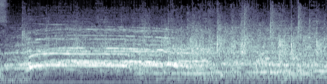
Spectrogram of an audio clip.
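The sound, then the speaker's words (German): A pub crowd in Berlin-Friedrichshain bursts into steady applause mixed with cheering, high whoops and shouts rising above dense clapping that holds at a fairly loud, even level throughout. “Bitte einen Applaus.”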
